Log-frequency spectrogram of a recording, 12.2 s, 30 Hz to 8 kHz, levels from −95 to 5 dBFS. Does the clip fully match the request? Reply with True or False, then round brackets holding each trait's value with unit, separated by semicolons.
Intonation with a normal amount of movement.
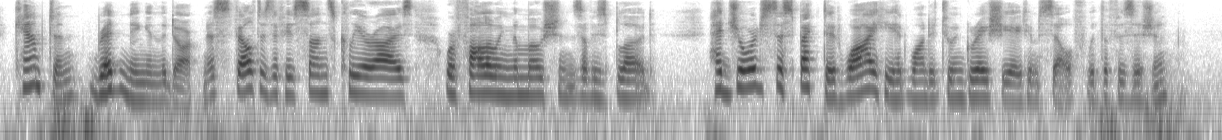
True (4.0 semitones)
